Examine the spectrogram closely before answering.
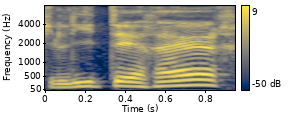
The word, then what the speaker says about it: littéraire: nous étions à la recherche de littéraires ici littéraire et bien vous l'écrivez l it et et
